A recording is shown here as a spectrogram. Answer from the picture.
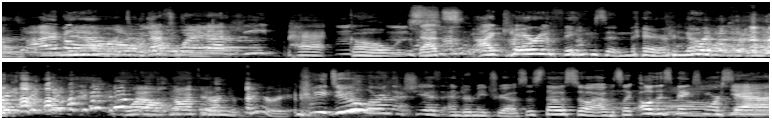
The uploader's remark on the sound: Put on their first ever live show. In front of a live audience!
